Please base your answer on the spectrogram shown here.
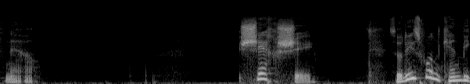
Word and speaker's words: chercher: chez, all right, so chercher, chercher, okay, and the difficulty normally is, well, also in the repetition of sh, okay, chercher, chercher.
